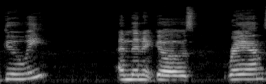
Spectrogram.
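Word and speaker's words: guli: few times and then we have gui this is pronounced gui and then it goes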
